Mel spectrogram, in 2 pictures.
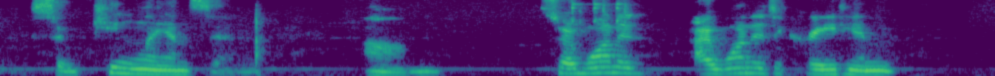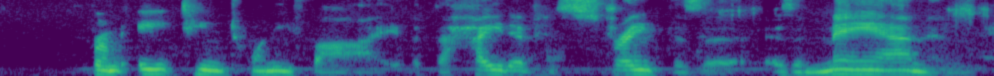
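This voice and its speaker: A woman talks at a moderate pace with a fairly low pitch and lively intonation. Her loudness swings widely, and she leaves long, frequent pauses. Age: 60s. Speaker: sculptor. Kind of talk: panel discussion. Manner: halting.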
